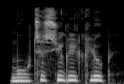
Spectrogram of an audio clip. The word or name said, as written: MOTORCYKELKLUB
